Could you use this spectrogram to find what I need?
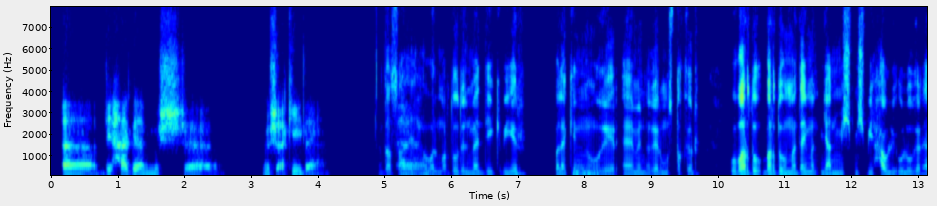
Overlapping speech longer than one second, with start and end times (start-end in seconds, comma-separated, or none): none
